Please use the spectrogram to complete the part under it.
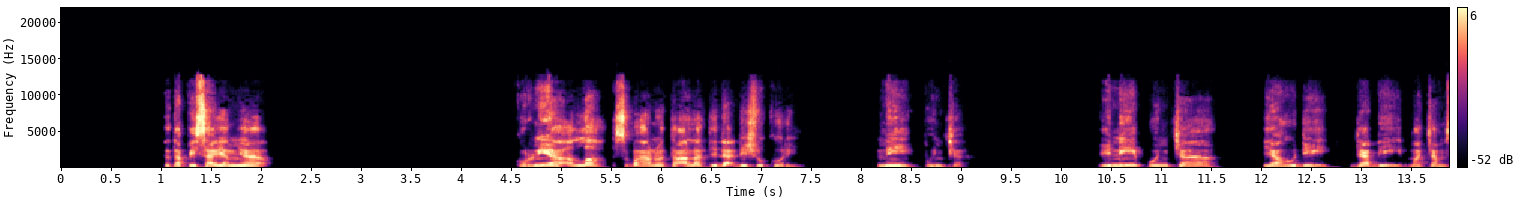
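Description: An elderly man speaks with animation through an online call, in short bursts with pauses.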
